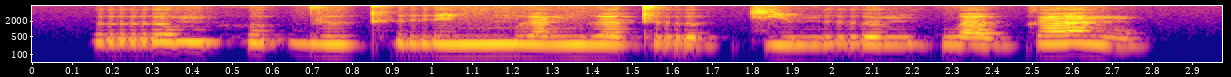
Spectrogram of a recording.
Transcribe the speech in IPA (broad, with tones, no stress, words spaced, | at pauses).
ro˥˩m hu˥˩ʔdɯː˧kʰriː˦˥ŋ mɯ˧a̯ŋɯ˧a̯tro˨˩k̚t͡ɕiː˧m ro˧nkwa˧wka˥˩ŋ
